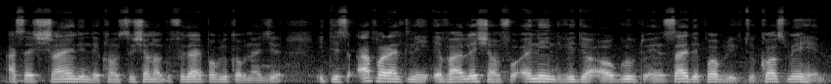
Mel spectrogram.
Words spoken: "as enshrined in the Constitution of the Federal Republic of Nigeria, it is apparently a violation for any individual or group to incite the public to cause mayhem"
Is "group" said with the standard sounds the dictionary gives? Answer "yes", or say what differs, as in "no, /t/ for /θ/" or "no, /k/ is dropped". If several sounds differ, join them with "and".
yes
